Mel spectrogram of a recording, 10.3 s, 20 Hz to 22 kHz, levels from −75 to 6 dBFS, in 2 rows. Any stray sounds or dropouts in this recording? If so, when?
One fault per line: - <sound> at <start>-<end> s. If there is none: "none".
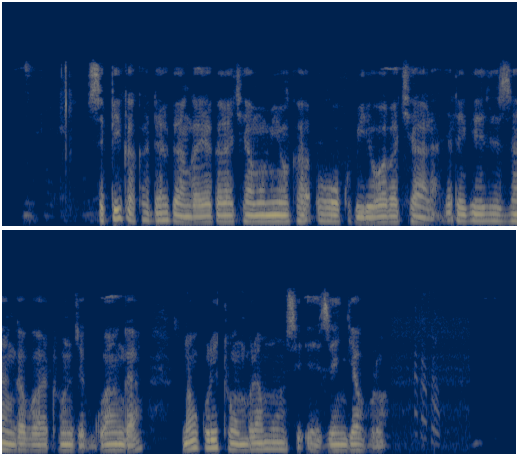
- chirp at 9.3-9.7 s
